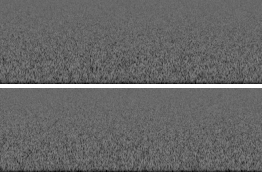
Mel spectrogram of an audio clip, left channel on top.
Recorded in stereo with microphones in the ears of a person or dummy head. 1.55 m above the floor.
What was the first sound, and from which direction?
Only background noise.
